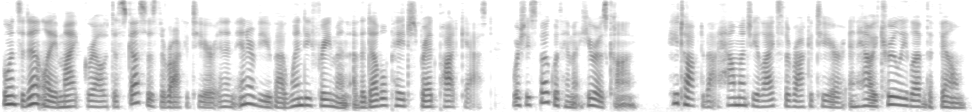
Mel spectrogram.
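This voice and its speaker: A woman with a low voice and a gravelly edge reads listener messages as co-host of a podcast. She stays upbeat and leans into the quoted lines with lively emphasis. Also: a little fast. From Rhode Island, USA. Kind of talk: reading listener mail.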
